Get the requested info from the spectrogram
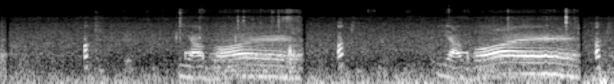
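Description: Two drawn-out animal calls, each about a second long, rising and then falling in pitch, a few seconds apart.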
